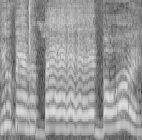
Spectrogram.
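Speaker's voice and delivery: very high-pitched, loud Southern drawl. Doing the female teacher in a comedy bit, in a Southern drawl. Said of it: "And that's Southern drawl".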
